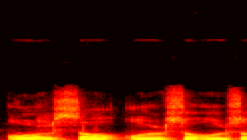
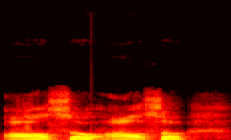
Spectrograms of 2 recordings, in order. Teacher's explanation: He's pronouncing the whole thing with his lips. Also it's like he's kissing the air.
